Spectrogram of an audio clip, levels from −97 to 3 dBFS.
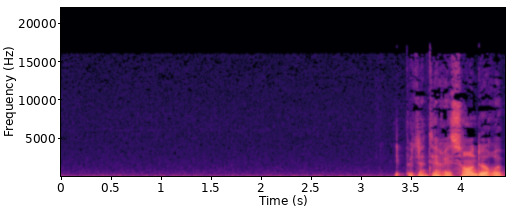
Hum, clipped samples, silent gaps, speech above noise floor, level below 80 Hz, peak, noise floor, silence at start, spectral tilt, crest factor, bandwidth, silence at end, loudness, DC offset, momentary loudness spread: none; under 0.1%; none; 35 dB; -38 dBFS; -6 dBFS; -55 dBFS; 3.35 s; -6 dB/octave; 20 dB; 16 kHz; 0 s; -22 LUFS; under 0.1%; 16 LU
